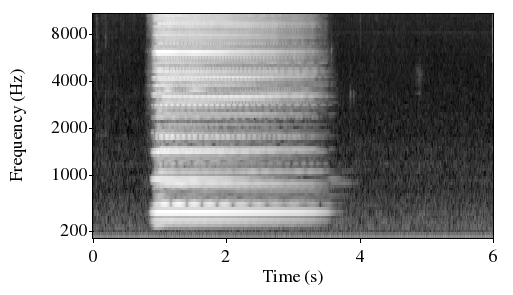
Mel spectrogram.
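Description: Harmonica playing one long held note that starts about a second in, loudest at its onset and slowly fading until it stops at about three and a half seconds.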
